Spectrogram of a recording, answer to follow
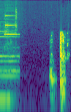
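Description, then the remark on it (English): A phone ringtone: a short, buzzy electronic tone rich in overtones, then a pause and two quick, brighter bursts of sound, all fairly quiet and with no talking. “Before Christmas, my ringtone is.”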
